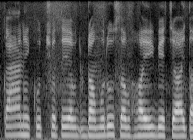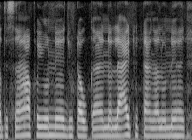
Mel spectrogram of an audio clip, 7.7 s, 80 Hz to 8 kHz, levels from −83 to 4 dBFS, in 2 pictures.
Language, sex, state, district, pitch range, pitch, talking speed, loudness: Bajjika, female, Bihar, Vaishali, 170-180 Hz, 175 Hz, 195 wpm, -19 LUFS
